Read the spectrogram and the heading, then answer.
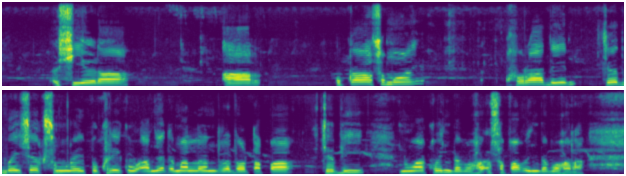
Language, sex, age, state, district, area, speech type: Santali, male, 60+, West Bengal, Malda, rural, spontaneous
